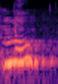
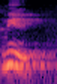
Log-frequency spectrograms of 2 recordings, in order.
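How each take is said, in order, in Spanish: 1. La vocal es un sonido 'oo' simple. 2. La vocal es una 'ee' redondeada, como la u francesa. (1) "otros lo pronuncian mu" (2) "el correcto es mu. Esa es la pronunciación real"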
